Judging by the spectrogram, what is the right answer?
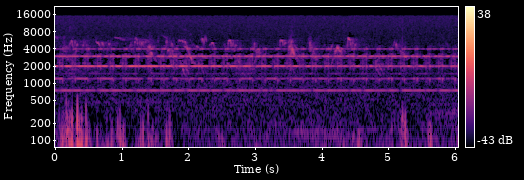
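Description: Electronic warning bells of a Dutch automatic half-barrier (AHOB) level crossing ringing steadily at several pitches while the barriers are down, signalling an approaching train. Low rumbling thumps come in the first half second.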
